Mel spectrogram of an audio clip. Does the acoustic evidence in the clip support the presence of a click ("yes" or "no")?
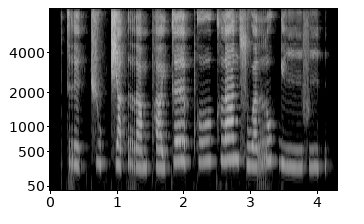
no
